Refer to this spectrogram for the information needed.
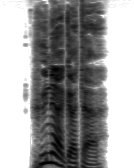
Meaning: nominative/accusative/genitive plural of Hühnergott
- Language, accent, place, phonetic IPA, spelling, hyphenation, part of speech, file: German, Germany, Berlin, [ˈhyːnɐˌɡœtɐ], Hühnergötter, Hüh‧ner‧göt‧ter, noun, De-Hühnergötter.ogg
